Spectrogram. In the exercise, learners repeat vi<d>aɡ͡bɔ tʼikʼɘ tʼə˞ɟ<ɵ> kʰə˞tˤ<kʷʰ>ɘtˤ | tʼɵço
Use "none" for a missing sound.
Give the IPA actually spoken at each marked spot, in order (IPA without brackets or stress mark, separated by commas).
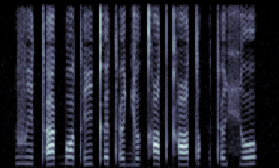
tʼ, ɵ, kʰ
